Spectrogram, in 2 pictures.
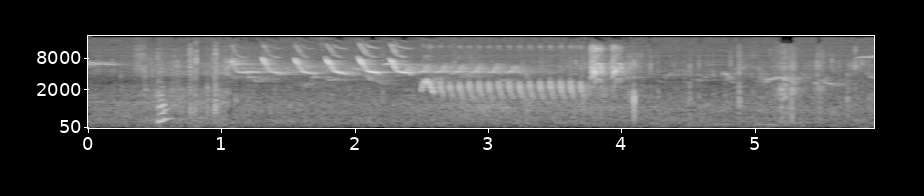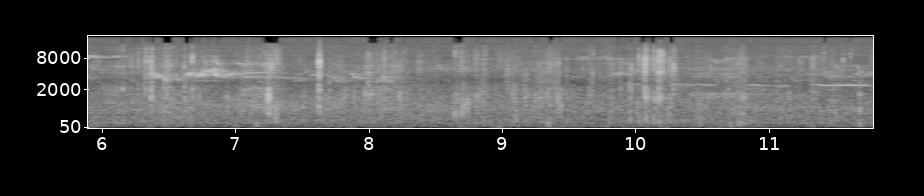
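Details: Common nightingale singing in the sun: an opening series of rapid repeated high notes flows into a fast, lower, rattling trill. Scattered faint notes follow over steady background noise and soft knocks.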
